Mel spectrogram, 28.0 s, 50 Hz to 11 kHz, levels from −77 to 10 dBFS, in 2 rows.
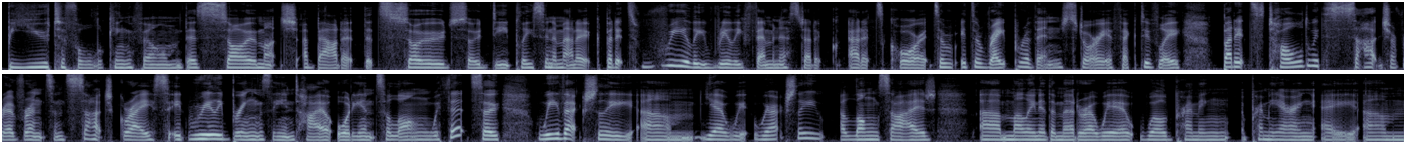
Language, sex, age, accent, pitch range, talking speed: English, female, 20-39, Australian, 165-185 Hz, 150 wpm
